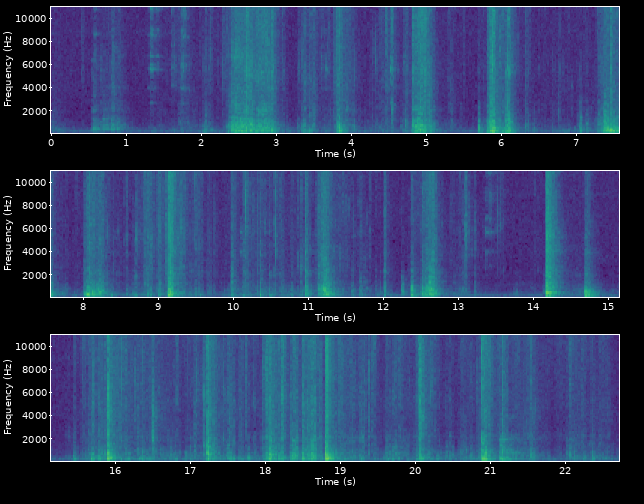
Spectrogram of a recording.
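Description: A cardboard parcel being opened by hand: packing tape is pulled and torn off the box and the cardboard is handled. The sounds come in irregular rustling, scraping and tearing bursts, some lasting about a second.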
